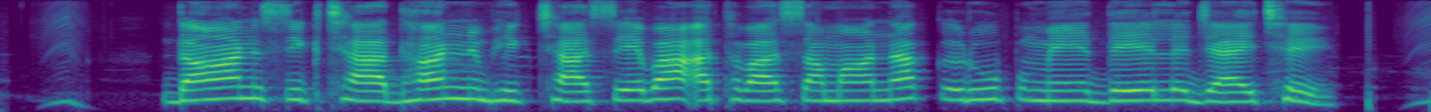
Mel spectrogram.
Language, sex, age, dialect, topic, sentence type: Maithili, female, 18-24, Eastern / Thethi, banking, statement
